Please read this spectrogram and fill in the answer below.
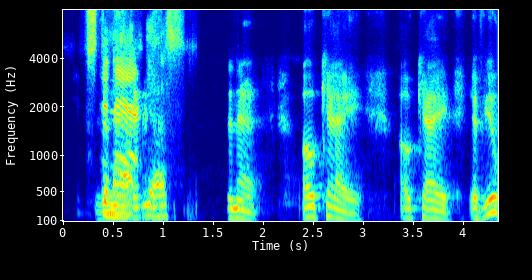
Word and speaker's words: Steinat: Did I pronounce that right? Steinat, yes.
